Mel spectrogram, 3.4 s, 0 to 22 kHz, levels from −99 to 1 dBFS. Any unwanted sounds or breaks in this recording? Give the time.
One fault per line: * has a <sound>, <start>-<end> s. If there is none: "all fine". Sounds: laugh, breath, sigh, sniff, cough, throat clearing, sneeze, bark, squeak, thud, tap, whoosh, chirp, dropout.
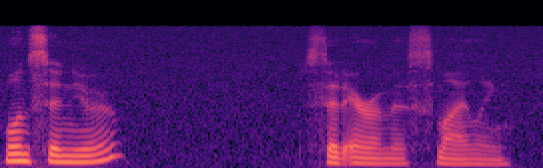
all fine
